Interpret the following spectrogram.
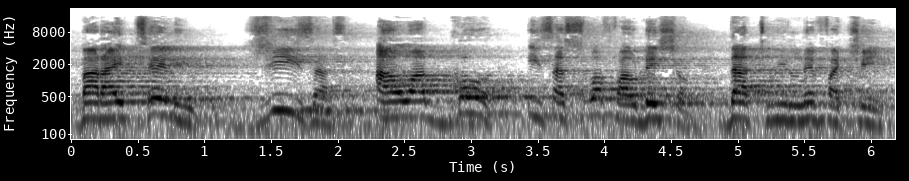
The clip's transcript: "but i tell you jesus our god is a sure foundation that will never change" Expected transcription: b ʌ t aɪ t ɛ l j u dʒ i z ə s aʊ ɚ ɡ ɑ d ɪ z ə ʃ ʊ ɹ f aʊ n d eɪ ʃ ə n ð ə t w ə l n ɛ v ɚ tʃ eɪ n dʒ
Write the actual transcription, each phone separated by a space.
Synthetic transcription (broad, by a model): b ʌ t aɪ t ɛ l j u dʒ i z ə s aʊ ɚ ɡ ɑ d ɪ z ə s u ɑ f aʊ n d eɪ ʃ ə n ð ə t w ə l n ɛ v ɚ tʃ eɪ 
